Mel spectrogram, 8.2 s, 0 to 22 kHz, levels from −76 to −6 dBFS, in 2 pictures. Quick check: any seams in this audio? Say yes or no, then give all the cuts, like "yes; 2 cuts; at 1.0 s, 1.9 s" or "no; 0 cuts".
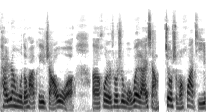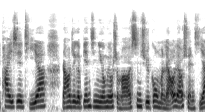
no; 0 cuts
